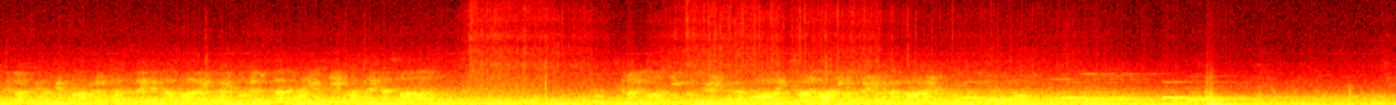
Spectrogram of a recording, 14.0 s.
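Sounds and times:
voices: 0:00.1 - 0:12.1
Tokyo Metro train rumbling between Iidabashi and Nishi-Funabashi: 0:04.1 - 0:13.8
announcement-like tones: 0:08.2 - 0:12.8.

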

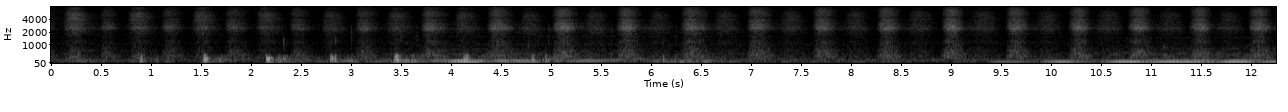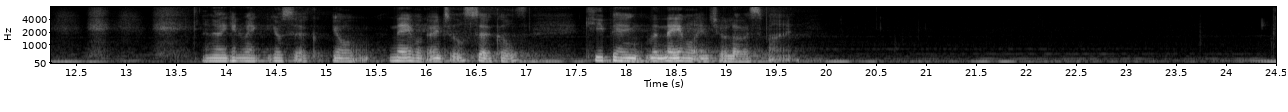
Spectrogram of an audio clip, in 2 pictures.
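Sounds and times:
breath of fire, rapid sharp nasal exhalations in yogic breathwork: 0:00.0 - 0:13.8
low drone: 0:00.0 - 0:15.0, 0:16.5 - 0:24.4
speech: 0:13.8 - 0:19.8.

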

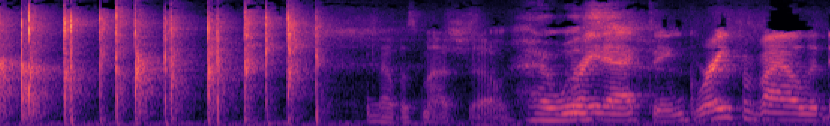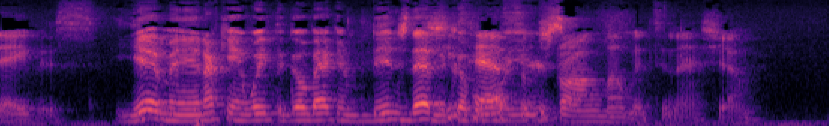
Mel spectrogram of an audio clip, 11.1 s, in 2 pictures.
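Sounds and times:
clapping: 0:00.0 - 0:02.2
speech: 0:02.5 - 0:10.7.

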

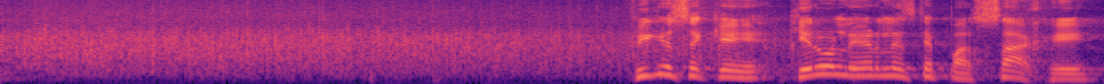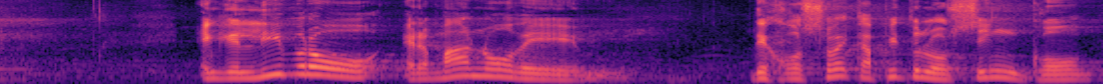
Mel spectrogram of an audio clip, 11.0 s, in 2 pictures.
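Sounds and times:
audience clapping loudly: 0:00.0 - 0:04.0
speech: 0:03.2 - 0:05.6, 0:06.5 - 0:08.7, 0:09.3 - 0:11.0.

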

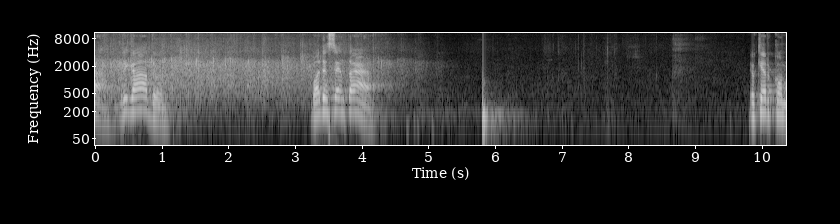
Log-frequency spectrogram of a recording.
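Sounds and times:
speech: 0:00.0 - 0:01.2, 0:03.2 - 0:04.3, 0:09.8 - 0:10.3
audience applause: 0:00.0 - 0:05.0.

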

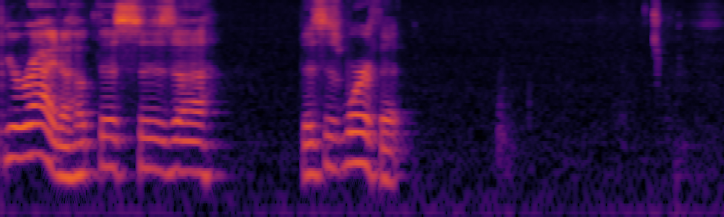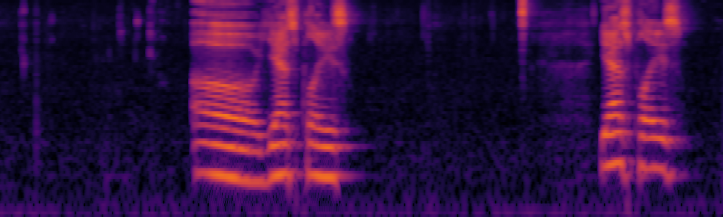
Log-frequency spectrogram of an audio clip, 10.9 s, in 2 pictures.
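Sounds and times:
speech: 0:00.0 - 0:01.7, 0:02.3 - 0:03.1, 0:06.9 - 0:08.2, 0:10.0 - 0:10.6
person biting and chewing food: 0:04.8 - 0:06.8.

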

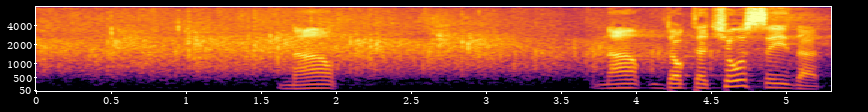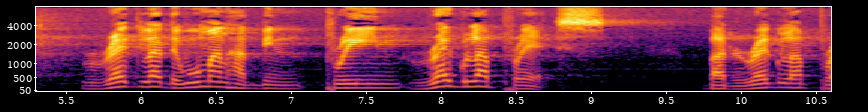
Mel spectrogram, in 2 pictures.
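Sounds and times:
audience clapping: 0:00.0 - 0:05.4
speech: 0:01.6 - 0:02.1, 0:03.7 - 0:09.1, 0:09.8 - 0:10.5.

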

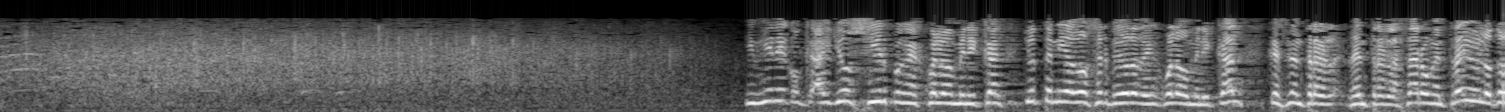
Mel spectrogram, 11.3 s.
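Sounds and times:
audience applause: 0:00.0 - 0:05.4
speech: 0:05.6 - 0:11.2.

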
